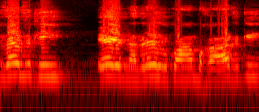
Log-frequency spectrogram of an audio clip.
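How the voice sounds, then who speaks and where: A man speaks with a high pitch. Music plays in the background. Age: 80s+. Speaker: freedom movement activist. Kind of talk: interview answer.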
